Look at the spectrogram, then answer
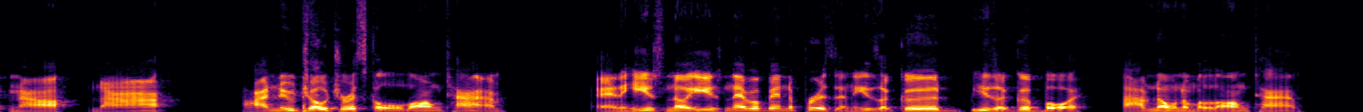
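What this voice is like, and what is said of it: Put-on Southern accent. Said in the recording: “Nailed that accent. ... Apparently, the guy from New York is the best at the southern accent.”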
